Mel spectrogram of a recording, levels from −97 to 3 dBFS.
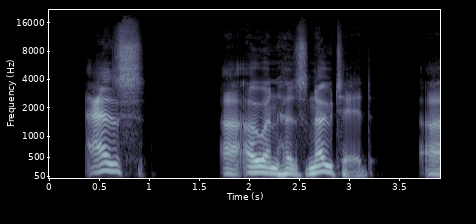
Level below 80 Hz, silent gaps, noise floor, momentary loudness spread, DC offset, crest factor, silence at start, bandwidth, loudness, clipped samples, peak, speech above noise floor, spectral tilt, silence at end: -62 dBFS; 1.09-1.72 s, 3.38-3.71 s; under -90 dBFS; 15 LU; under 0.1%; 20 dB; 0.35 s; 18 kHz; -31 LUFS; under 0.1%; -12 dBFS; over 60 dB; -5 dB/octave; 0 s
